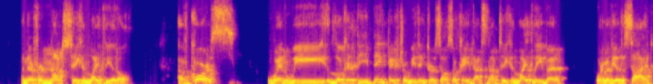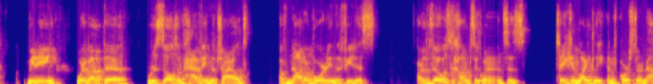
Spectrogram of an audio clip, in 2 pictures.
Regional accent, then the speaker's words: Israel; accent: American; also born or lived in United States; I made Aliyah when I was 1 month old. I grew up here my entire life.

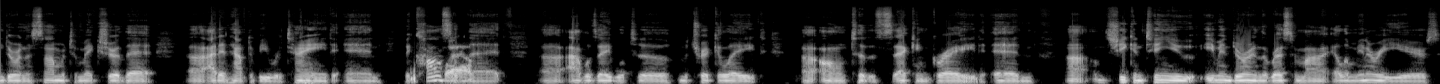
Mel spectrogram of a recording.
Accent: Southern Arkansas, United States; I grew up in Southern Arkansas

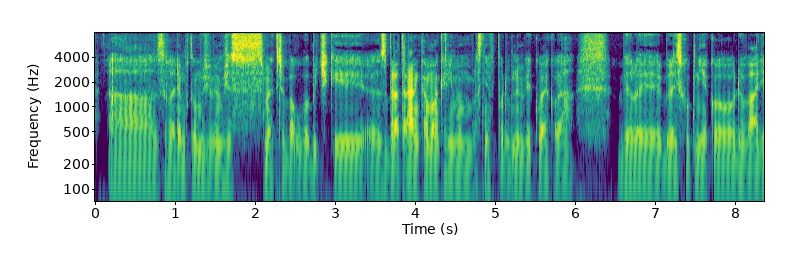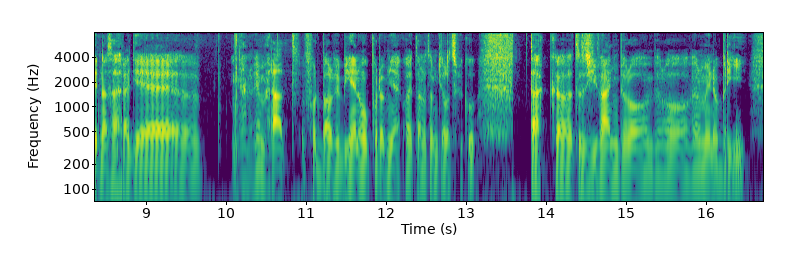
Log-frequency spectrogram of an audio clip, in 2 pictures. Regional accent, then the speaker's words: České Budějovice, South Bohemian Region, Czechia; v Českých Budějovicích, odkud pocházím

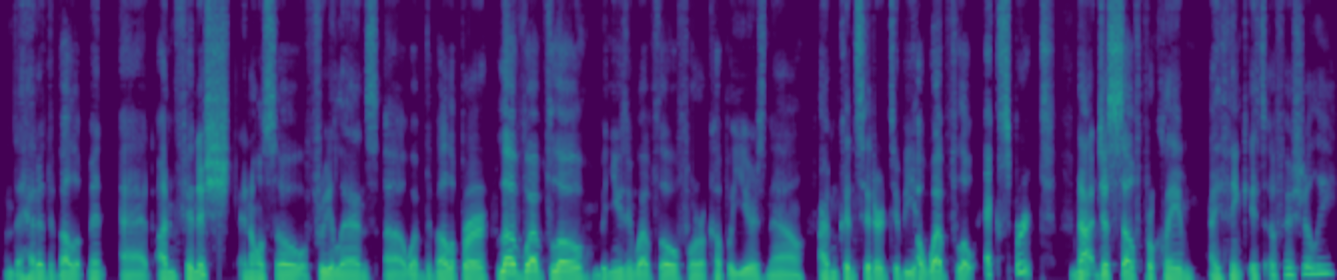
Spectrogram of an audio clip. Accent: Compton, California, United States; I grew up in Compton

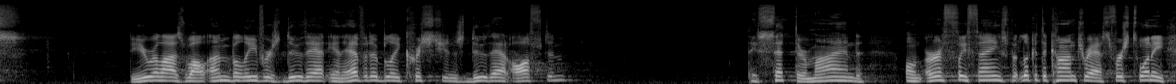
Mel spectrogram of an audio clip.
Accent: United States; we're American citizens

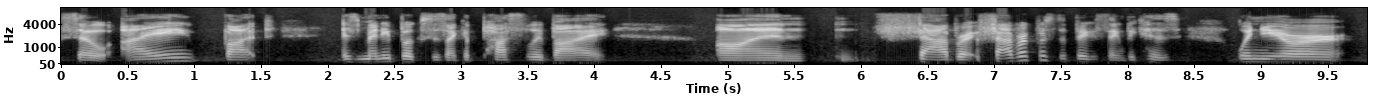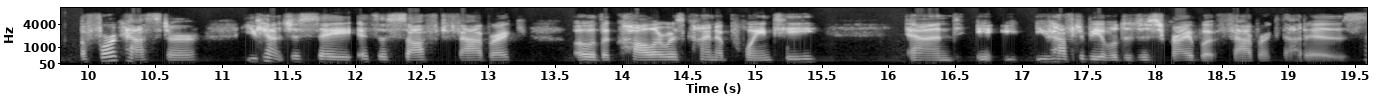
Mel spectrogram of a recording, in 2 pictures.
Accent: Los Angeles, California, United States; I'm from Los Angeles

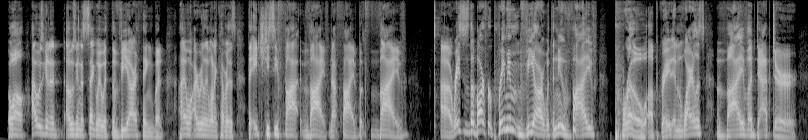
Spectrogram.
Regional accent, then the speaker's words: California, United States

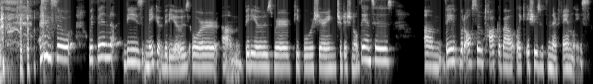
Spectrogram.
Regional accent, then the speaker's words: South Bend, Indiana, United States; born or raised there; also born or lived in Calcutta, India

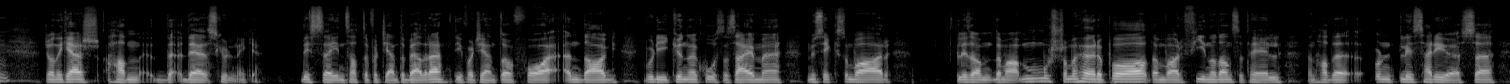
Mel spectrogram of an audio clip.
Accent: Oslo, Norway; jeg er fra Oslo

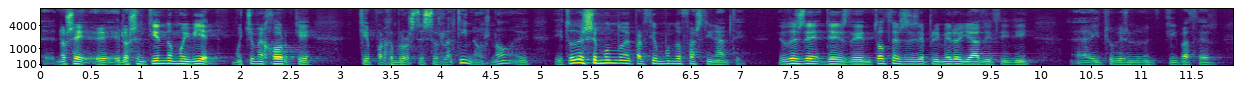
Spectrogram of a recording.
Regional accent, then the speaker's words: Palma, Balearic Islands, Spain; moved away as an adult; also born or lived in Barcelona; now in Madrid, Spain; yo soy mallorquín, pero siempre lo suelo decir, soy mallorquín de Palma

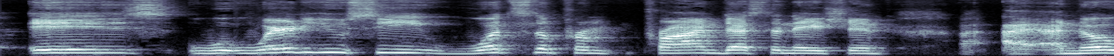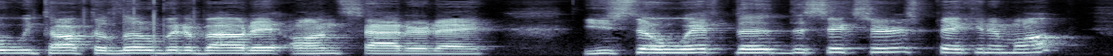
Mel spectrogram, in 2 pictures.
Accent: Utah, United States; I was born in Utah

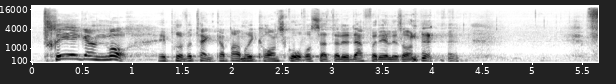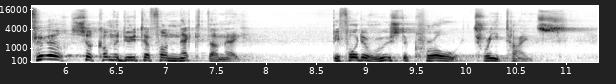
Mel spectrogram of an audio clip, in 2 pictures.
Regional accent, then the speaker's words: Norway; som en nordmann

